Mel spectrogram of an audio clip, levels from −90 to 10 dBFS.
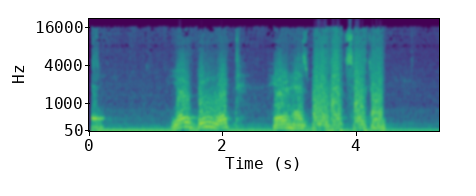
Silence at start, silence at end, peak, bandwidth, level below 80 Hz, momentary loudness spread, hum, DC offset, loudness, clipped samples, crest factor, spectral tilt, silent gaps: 0.05 s; 0 s; 0 dBFS; 17.5 kHz; -22 dBFS; 17 LU; none; under 0.1%; -9 LUFS; under 0.1%; 10 dB; -5 dB/octave; none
